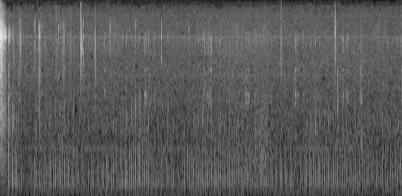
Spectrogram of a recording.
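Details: Purring kitten HAL sucking his own paw, a habit from early separation from his mother; opens with a sharp burst, then a continuous rhythmic purr with faint sucking clicks.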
